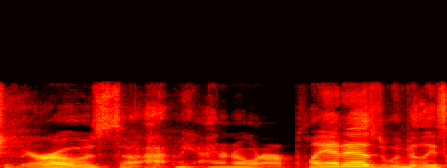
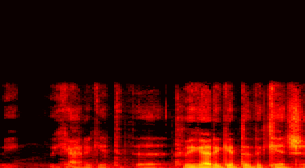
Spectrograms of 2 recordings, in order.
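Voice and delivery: hushed, stumbling half-whispered delivery; 3 semitones lower than usual. Voicing a character who walks over to another character: half-whispering. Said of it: "whispers to her".

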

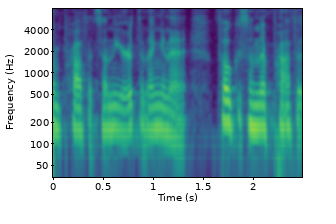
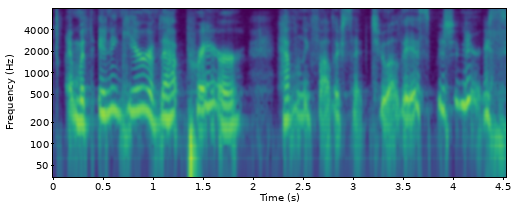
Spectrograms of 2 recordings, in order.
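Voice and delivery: on the verge of tears, pitched-up voice; 6 semitones higher than usual. Sharing a personal story, the speaker is about to cry. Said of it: "Sorry, I'm going to cry".

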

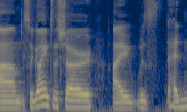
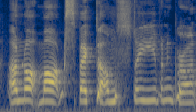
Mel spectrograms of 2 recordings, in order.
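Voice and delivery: put-on British accent, much higher pitch; 12 semitones higher, 9 dB louder than usual. Quoting the character's lines, in a Stephen Grant British accent. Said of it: "He's doing his little British voice".

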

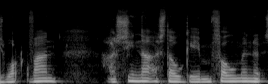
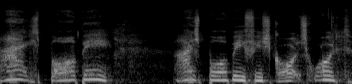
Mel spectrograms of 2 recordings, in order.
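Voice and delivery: mock full-volume, high-pitched street shout; 7 semitones higher, 4 dB quieter than usual. Retelling how someone in public called out at full volume: imitating someone shouting. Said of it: "pretty full volume".

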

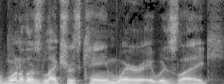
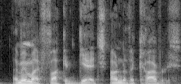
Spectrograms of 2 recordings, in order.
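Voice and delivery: usual speaking voice

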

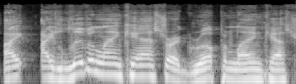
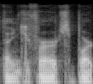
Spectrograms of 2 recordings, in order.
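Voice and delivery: put-on hushed murmur, lower and quieter; 9 semitones lower, 11 dB quieter than usual. Retelling what the barista said when handing over the coffee: imitating someone speaking under her breath. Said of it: "Under her breath said".

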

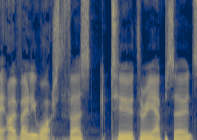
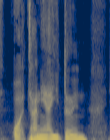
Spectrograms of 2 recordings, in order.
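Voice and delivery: put-on South London accent. Playing Jack in a skit while the other speaker plays Danny. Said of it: "Do an impression of Jack".

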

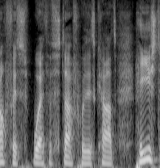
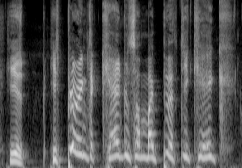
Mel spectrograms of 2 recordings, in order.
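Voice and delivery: put-on Austrian accent, much higher and slower; 9 semitones higher than usual. Telling a birthday candle story, doing the man's line as an Arnie impression. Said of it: "That's the best Arnie impression I've ever heard".

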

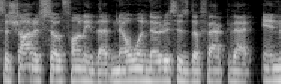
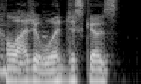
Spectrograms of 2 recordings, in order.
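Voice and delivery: usual speaking voice

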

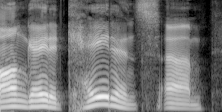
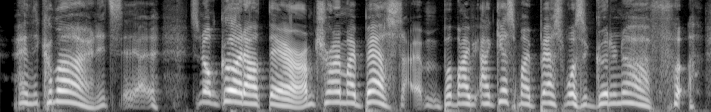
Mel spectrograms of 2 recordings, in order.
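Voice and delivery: deeper, breathy imitated voice; 9 semitones higher than usual. Show how you do several voices, ending with a breathy, lower Joe Biden impression. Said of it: "It's kind of lower, more breathy".

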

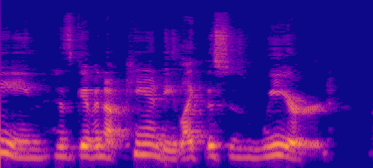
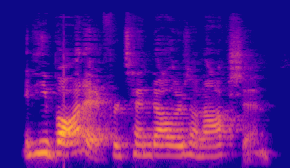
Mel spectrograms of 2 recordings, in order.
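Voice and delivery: normal talking voice

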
